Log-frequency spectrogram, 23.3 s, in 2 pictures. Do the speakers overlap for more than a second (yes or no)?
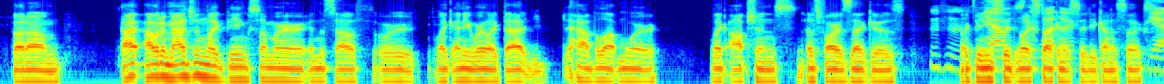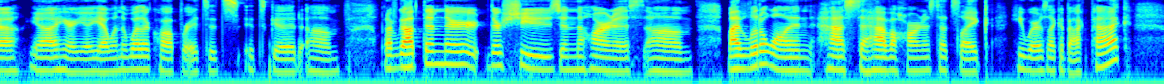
yes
